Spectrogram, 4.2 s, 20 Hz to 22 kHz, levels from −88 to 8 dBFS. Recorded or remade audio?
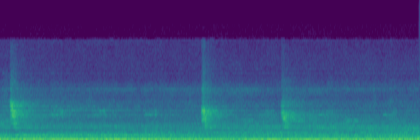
remade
